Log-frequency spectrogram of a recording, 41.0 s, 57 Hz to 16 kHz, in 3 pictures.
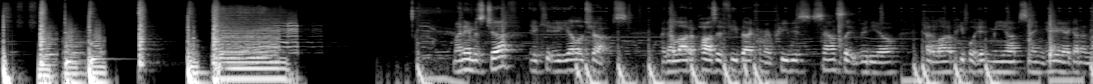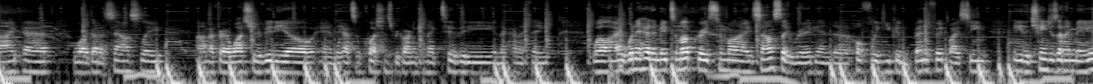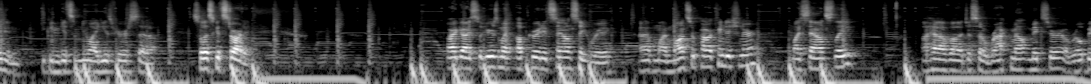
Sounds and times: Music: 0.0 - 4.5, 5.2 - 40.9
Speech: 5.7 - 30.5, 32.9 - 38.0, 38.8 - 40.9.

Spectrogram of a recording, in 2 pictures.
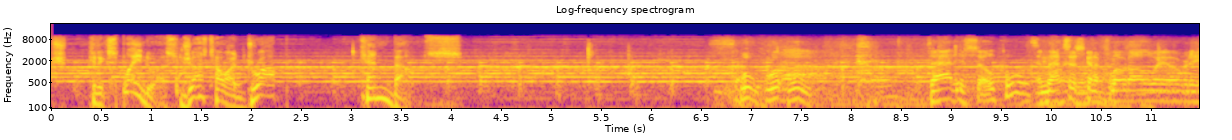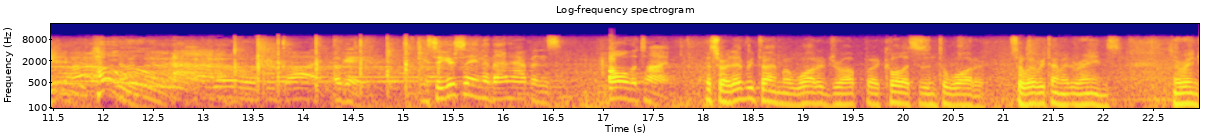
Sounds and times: Music: 0.0 - 16.6.

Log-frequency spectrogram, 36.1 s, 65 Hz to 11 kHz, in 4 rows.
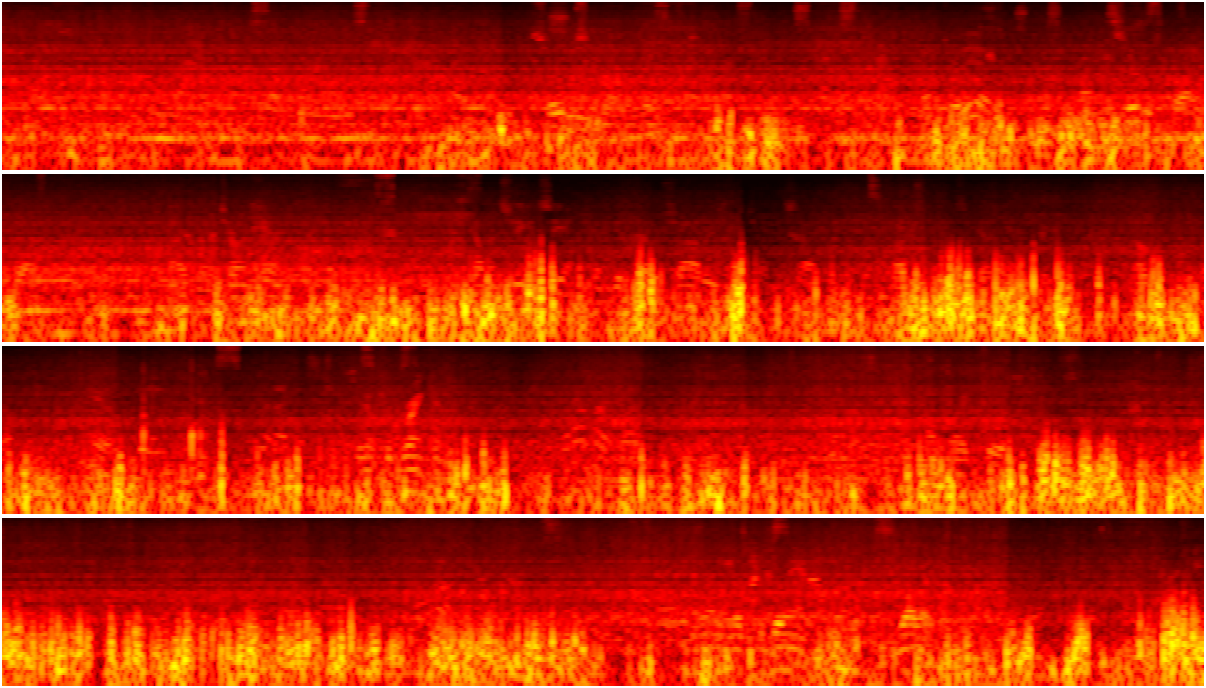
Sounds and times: Motorboat, speedboat: 0.0 - 36.0.

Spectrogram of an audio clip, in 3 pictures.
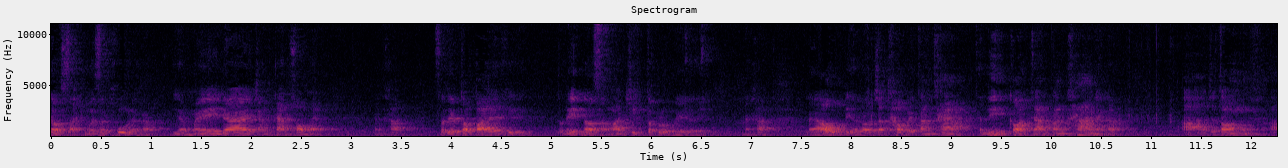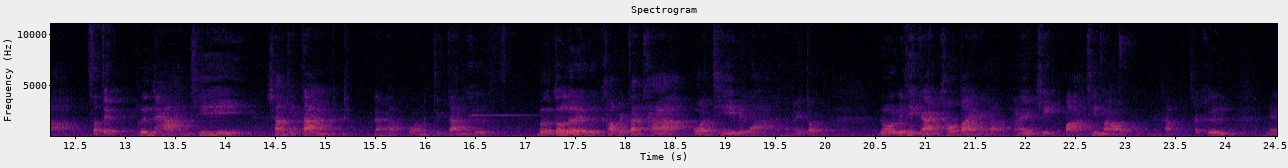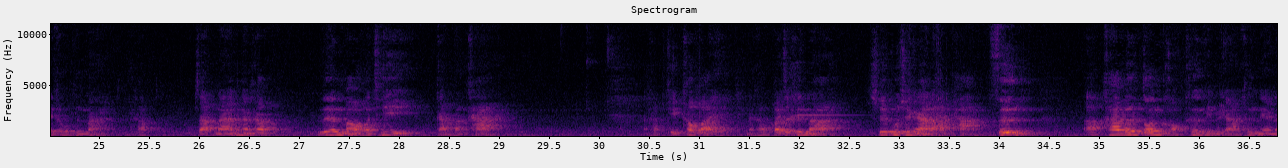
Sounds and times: Speech: 0.0 - 29.2, 30.5 - 36.7.

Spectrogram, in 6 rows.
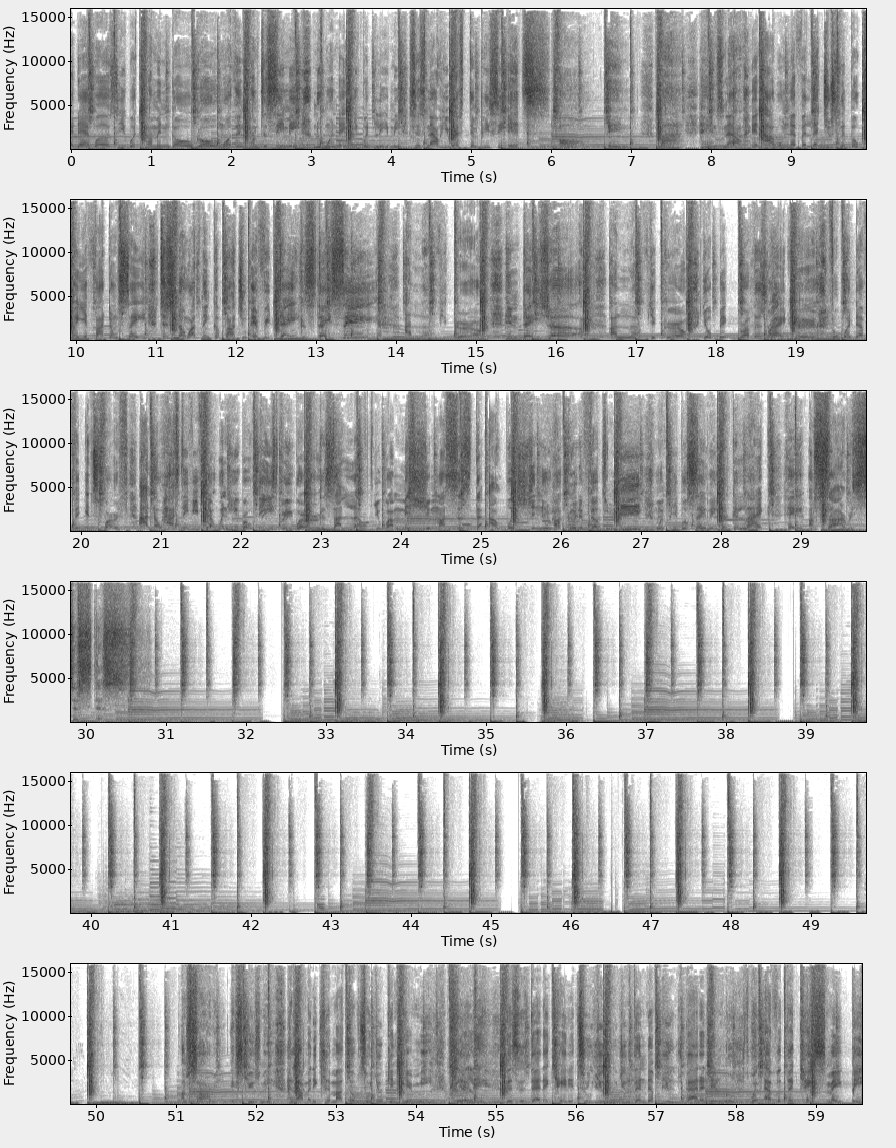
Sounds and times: Rhythm and blues: 0.0 - 59.5.

